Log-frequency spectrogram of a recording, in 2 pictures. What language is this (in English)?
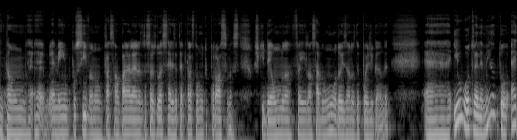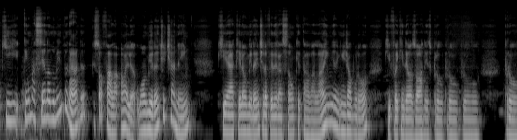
Portuguese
